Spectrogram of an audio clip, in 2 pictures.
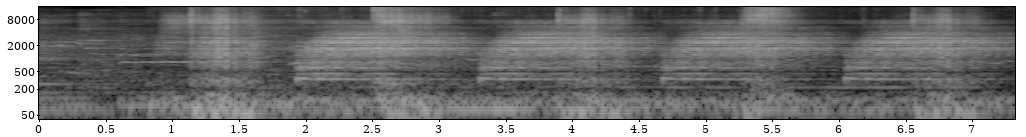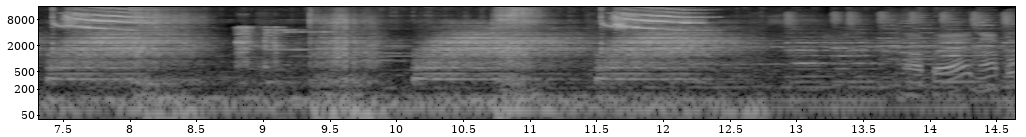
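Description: Dragon Link slot machine's win celebration music, a rhythm of repeating hits about every 0.7 s, playing while the bonus win counts up on the credit meter after the free spins. A quick falling whistle sounds twice over the music.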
